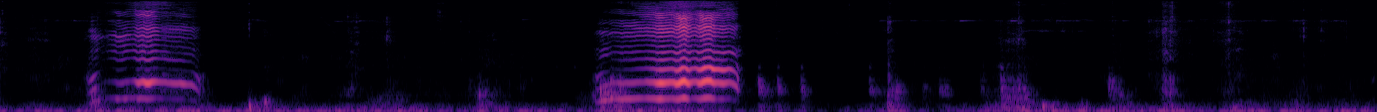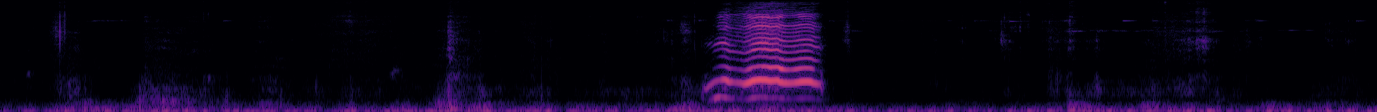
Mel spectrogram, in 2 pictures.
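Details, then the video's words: Baby goat kid producing three wavering bleats, one short, two longer, spread over the recording against a constant low hum with scattered rustling and knocks. "Baby Goat Sounds Babbling Sound Effect Goat Kid Sounds Effect"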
